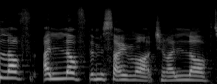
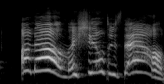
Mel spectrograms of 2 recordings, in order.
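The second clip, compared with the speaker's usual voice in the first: grunting cartoon New York accent, much higher, louder; 10 dB louder than usual. Acting out what an enemy grunt says after being shot, cartoony New York Grunt accent. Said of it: "funny little cartoony New York accents".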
